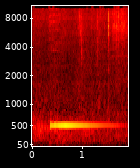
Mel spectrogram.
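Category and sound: signal or alarm, parliamentary voting bell tone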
